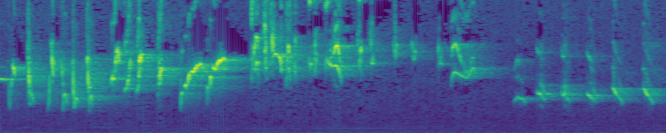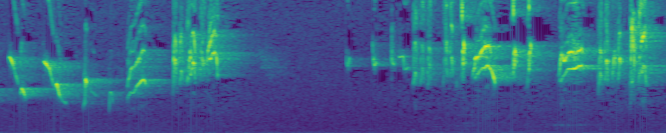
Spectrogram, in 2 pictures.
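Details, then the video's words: Full white-eye master song in 'gacor' style: long rapid bursts of sweet, high whistles, one stretch dropping to a slightly lower twittering series. A brief silence comes before the song resumes. "Suara Burung Pleci | Gacor"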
